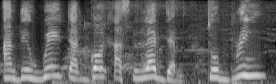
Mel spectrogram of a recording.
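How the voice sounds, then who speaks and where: An older Nigerian woman with a Nigerian English accent, speaking in a slow, earnest way. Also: a little high, expressive, a little mellow, faint music behind. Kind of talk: reflective speech.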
